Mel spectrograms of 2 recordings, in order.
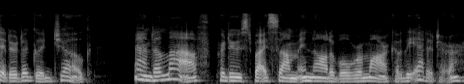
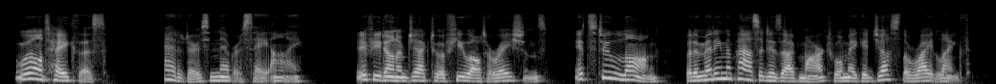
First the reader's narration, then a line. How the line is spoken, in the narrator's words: he said in a businesslike tone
